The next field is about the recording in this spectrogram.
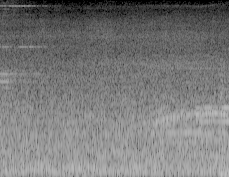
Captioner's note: horn honking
